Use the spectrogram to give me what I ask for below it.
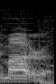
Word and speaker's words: Madara: no, I say Madara.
